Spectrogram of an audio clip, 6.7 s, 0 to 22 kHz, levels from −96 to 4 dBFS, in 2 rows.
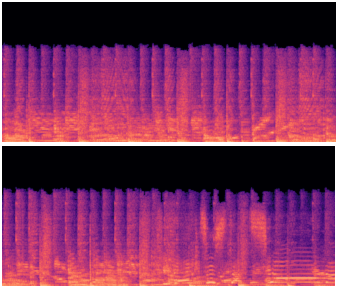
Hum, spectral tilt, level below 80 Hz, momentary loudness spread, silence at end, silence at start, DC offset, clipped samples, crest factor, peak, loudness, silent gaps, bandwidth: none; -4 dB/octave; -34 dBFS; 2 LU; 0 s; 0 s; under 0.1%; under 0.1%; 16 dB; -2 dBFS; -18 LUFS; none; 15.5 kHz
